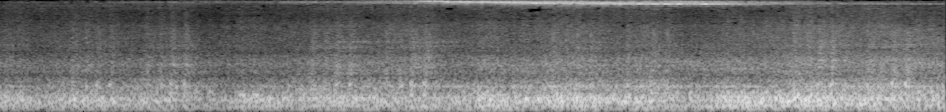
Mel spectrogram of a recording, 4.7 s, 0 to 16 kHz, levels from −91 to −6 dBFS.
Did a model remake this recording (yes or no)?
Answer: no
